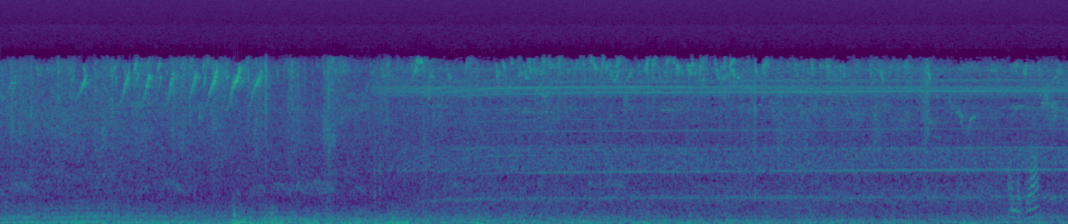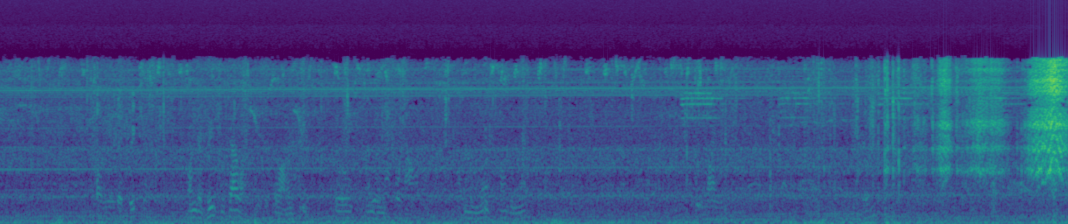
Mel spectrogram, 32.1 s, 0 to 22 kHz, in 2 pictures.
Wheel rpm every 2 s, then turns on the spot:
0, 0, 0, 0, 0, 0, 0, 0, 0, 0, 0, 0, 0, 0, 0, 0.
none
